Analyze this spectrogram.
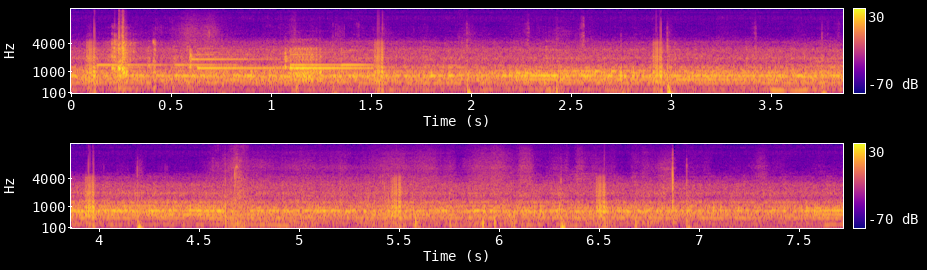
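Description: Electronic static crackles and clicks as views switch.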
